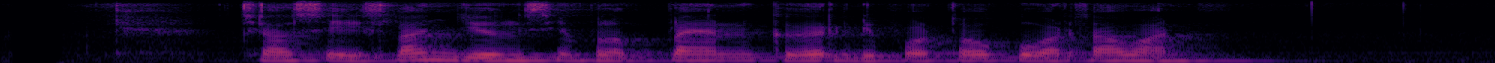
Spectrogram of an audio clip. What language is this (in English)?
Sundanese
